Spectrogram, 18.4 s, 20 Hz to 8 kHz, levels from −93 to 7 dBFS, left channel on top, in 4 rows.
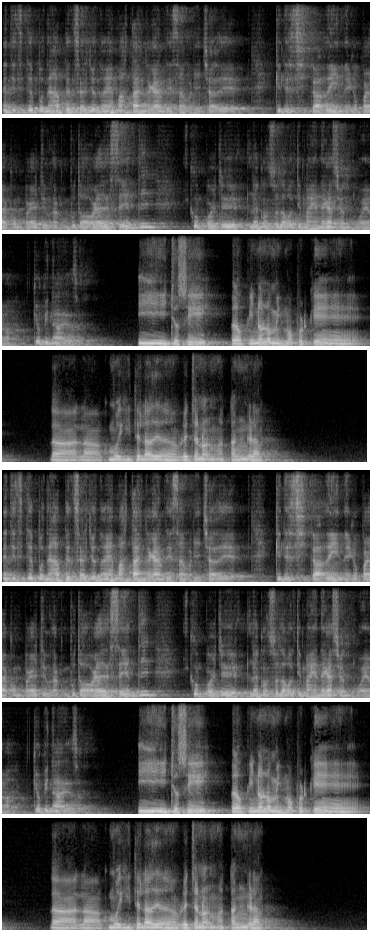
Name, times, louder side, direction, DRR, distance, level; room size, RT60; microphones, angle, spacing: voice 1, 0.0-6.7 6.9-10.2, right 1 dB, 25° right, 5 dB, 2.8 m, -23 dB
voice 2, 10.9-11.8 12.1-13.7 14.4-17.1, right 1 dB, 10° right, 11 dB, 1.1 m, -17 dB
23.5 x 21.0 x 8.4 m, 0.84 s
head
